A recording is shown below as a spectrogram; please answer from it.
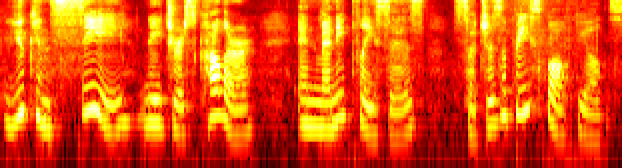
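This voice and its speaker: Slow, sing-song woman reading to toddlers. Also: fairly high pitch, animated, husky, low-quality recording. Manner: sing-song encouraging questions to young children. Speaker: children's teacher reading storybook aloud. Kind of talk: interactive picture-book read-aloud for toddlers.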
